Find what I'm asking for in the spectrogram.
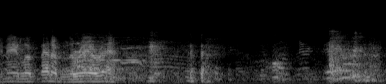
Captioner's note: laughter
